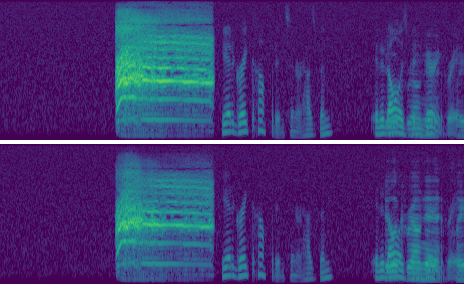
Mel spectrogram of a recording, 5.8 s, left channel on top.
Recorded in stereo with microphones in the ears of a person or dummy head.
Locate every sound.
1.4 s a scream: 65° left (ahead or behind); by 2.7 s 50° left (ahead or behind)
2.8 s a man speaking: 80° left
4.8 s a man speaking: 50° right (ahead or behind)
